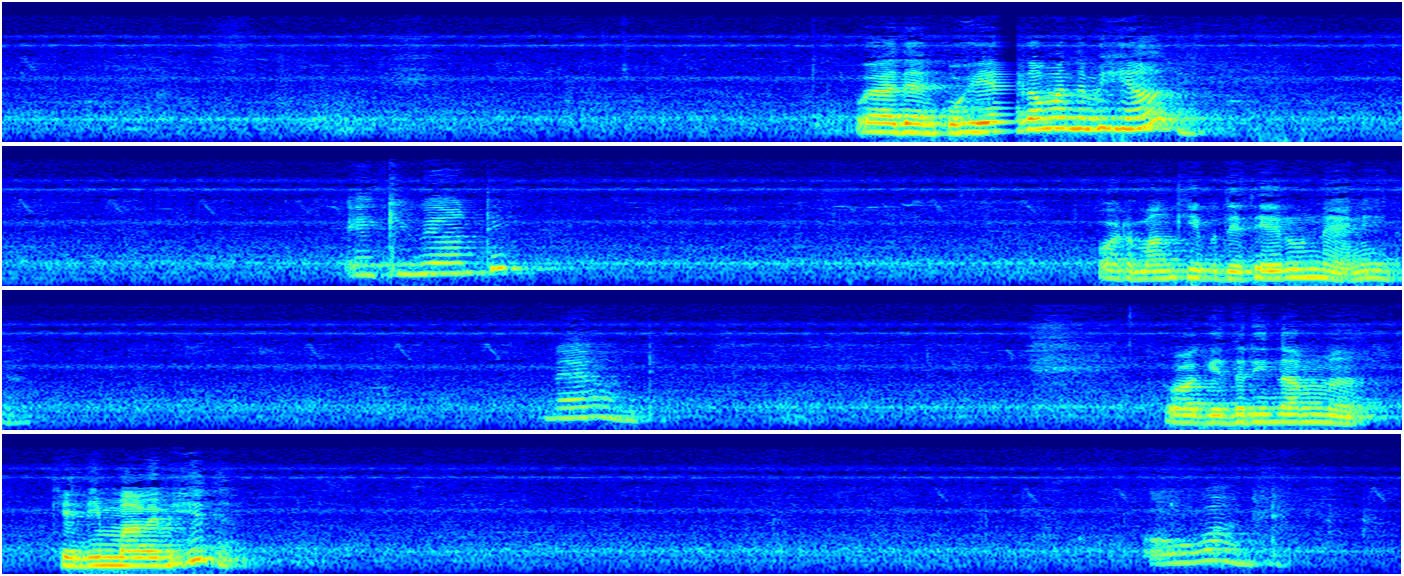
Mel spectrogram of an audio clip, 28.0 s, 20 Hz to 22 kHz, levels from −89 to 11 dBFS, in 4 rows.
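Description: At 4.97 to 5.09 s there's a burst of packet loss: about 100 ms drops out, the last sound gets stretched and faded, then audio jumps ahead.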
